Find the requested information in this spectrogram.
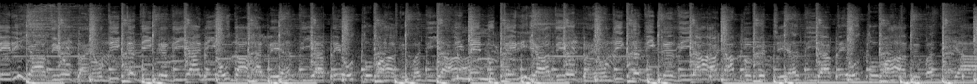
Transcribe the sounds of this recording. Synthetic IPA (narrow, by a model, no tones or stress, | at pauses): t̪eːɾiːjaːd̪eoːb̪ɛõːd̪iːkəd̪iːkəd̪iːjaːnĩːoːd̪aːɦəleːəzɪjaːt̪eːot̪õːbaːd̪bəd̪ɪjaːnĩːmɛ̃ːnũːt̪eːɾiːjaːd̪ejoːp̪ɛõːd̪iːkəd̪iːkəd̪iːaːnabbɪt͡ʃːeːəzɪjaːt̪eːʊt̪õːbaːd̪bənd̪ɪjaː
